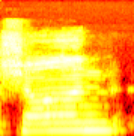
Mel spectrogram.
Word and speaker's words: Chan: I use the word Sean uh and I some of you might not know that that's the Chinese um pronunciation of uh of the there's an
